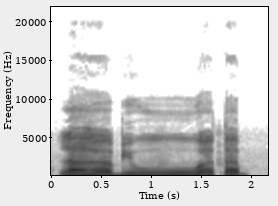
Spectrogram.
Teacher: Qalqalah Akbar itu ada penekanan terlebih dahulu baru di pantulkan contohnya lahabu watab pernah ada penekanan dulu baru di pantulkan lahabu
